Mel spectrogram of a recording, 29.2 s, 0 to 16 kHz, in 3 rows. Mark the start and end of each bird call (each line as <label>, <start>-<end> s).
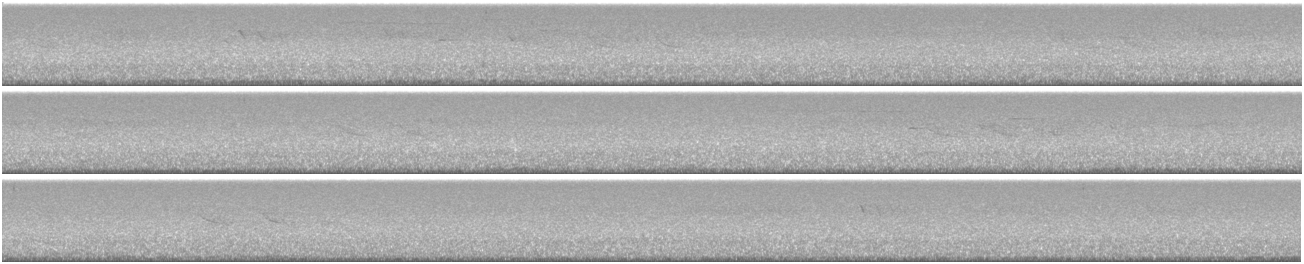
American Goldfinch (Spinus tristis), 1.4-3.4 s
Tufted Titmouse (Baeolophus bicolor), 4.1-5.3 s
Tufted Titmouse (Baeolophus bicolor), 16.3-18.0 s
Tufted Titmouse (Baeolophus bicolor), 20.7-22.0 s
